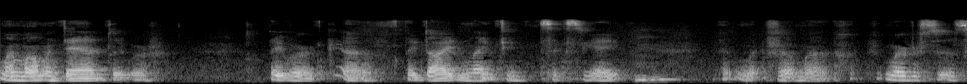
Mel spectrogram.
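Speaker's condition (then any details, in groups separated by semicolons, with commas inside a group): Parkinson's; diagnosed at age 44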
